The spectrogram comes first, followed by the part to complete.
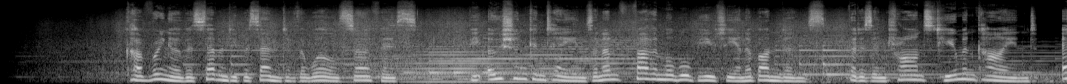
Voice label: corporate showreel, voice overs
